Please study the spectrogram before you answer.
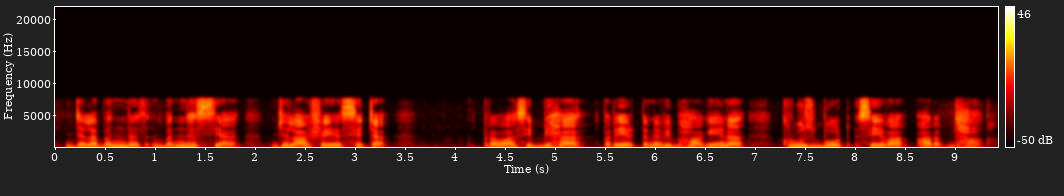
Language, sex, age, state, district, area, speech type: Sanskrit, male, 30-45, Karnataka, Chikkamagaluru, urban, read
